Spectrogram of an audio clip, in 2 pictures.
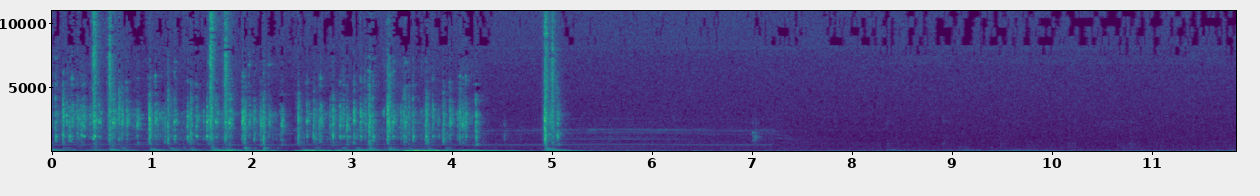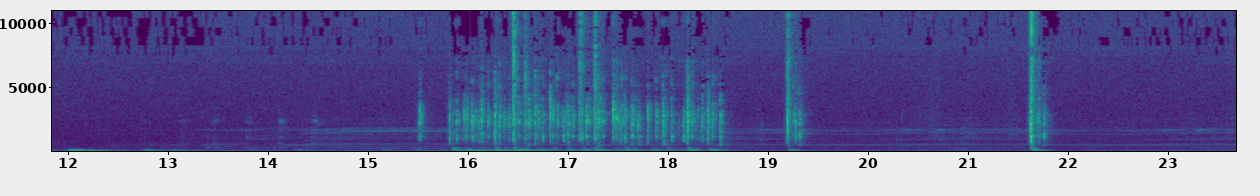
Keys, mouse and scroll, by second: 0.0-5.0 typing, 4.9 Return, 7.6-12.1 scroll up 2, 12.6 scroll down 3, 13.4-15.8 scroll down 5, 15.6-19.5 typing, 19.1 Return, 21.6 Return.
